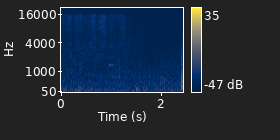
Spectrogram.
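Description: Faint rubbing and scraping over quiet room tone.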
